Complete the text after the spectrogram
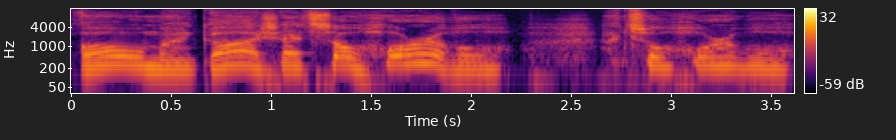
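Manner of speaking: put-on, very meek voice. Retelling how the people questioned them talked, imitating a meek 'oh, hi' voice. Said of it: "talking in this like real, real meek".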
